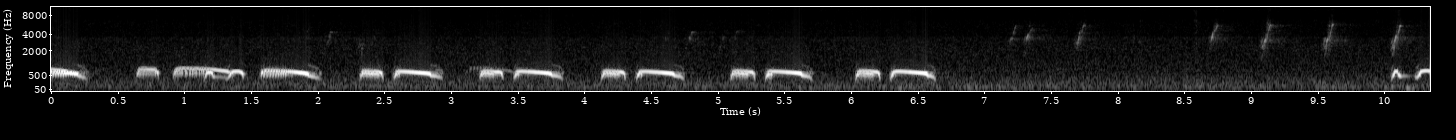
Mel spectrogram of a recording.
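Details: At midday in strong sun, a decoy spotted dove duels a wild one: a dense series of two-part hoarse coos that stops abruptly, followed by quiet with faint high chips from small birds.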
